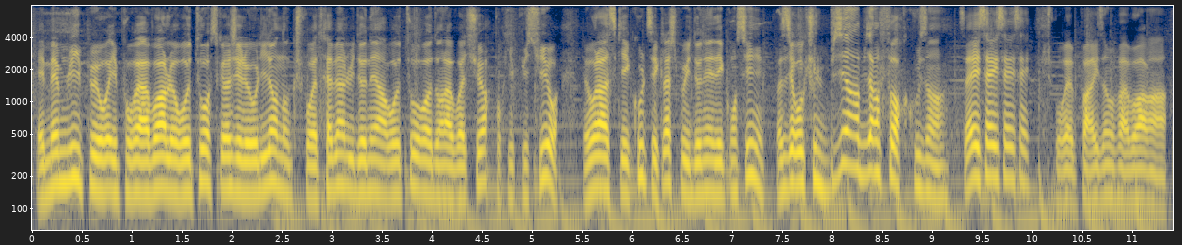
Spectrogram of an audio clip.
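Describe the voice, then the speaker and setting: Fast-talking man, casual gear review. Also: on the high side, soft background music. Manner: informal, slangy, chatty. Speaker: host of a video gear review vlog. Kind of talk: casual review talk to viewers.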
